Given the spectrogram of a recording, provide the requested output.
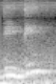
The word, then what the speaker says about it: didi: Note that the second syllable of Didi is a high tone.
